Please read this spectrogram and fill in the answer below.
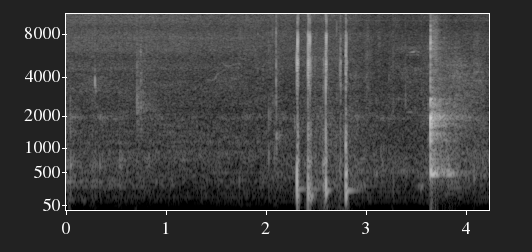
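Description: A quick run of about five sharp clicks a little past halfway, then one louder knock near the end: a plastic shaker cup and drink cans being handled on a kitchen counter.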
